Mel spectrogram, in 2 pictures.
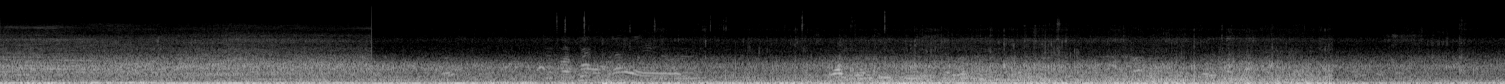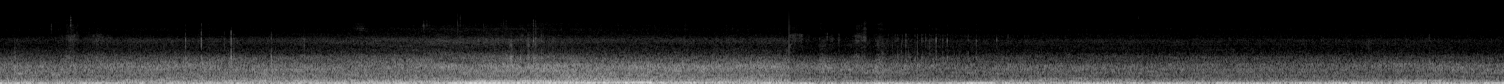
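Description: Street ambience: steady road traffic rumble with people's voices here and there.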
